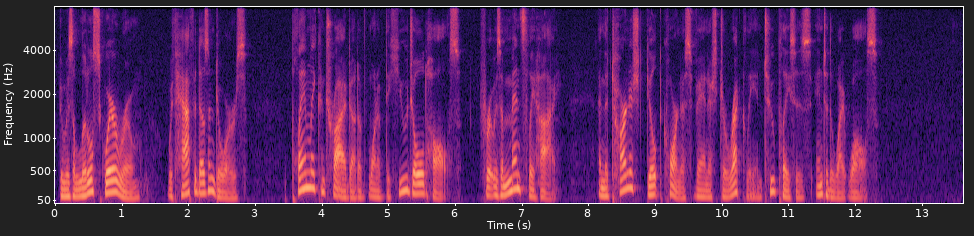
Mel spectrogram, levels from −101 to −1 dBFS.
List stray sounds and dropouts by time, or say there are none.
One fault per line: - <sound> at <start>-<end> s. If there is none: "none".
none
